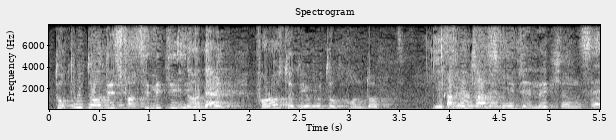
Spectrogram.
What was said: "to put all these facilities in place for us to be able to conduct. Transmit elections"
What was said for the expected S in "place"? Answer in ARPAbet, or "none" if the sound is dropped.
none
